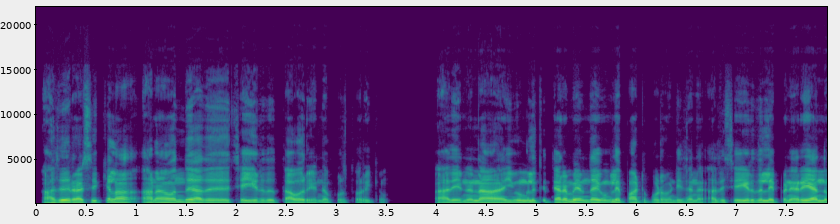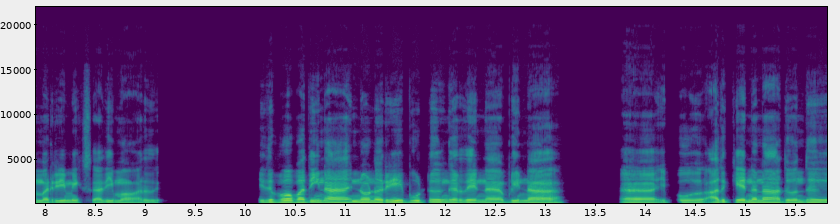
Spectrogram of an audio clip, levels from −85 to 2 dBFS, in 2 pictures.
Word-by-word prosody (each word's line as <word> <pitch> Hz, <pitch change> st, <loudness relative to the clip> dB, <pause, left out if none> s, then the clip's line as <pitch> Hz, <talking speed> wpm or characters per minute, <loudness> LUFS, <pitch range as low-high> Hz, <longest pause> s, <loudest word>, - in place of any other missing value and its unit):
அது 115 Hz, +6 st, +1 dB
ரசிக்கலாம். 170 Hz, +4 st, -1 dB, 0.2 s
ஆனா 155 Hz, -, 0 dB
வந்து, 150 Hz, +3 st, 0 dB
அது 135 Hz, 0 st, -1 dB, 0.3 s
செய்றது 140 Hz, +2 st, -2 dB
தவறு. 115 Hz, +3 st, -1 dB
என்னை 100 Hz, +1 st, -6 dB
பொறுத்த 95 Hz, -1 st, -14 dB
வரைக்கும். 95 Hz, 0 st, -12 dB, 0.5 s
அது 100 Hz, +2 st, 0 dB
என்னன்னா, 120 Hz, +3 st, +1 dB, 0.2 s
இவங்களுக்கு 125 Hz, 0 st, -2 dB
திறம 140 Hz, +4 st, +2 dB
இருந்தா, 145 Hz, +3 st, +1 dB
இவங்களே 145 Hz, +1 st, -1 dB
பாட்டு 130 Hz, -1 st, -3 dB
போட 120 Hz, -, -4 dB
வேண்டியது 110 Hz, -2 st, -7 dB
தான. 95 Hz, -1 st, -5 dB
அது 100 Hz, -, -5 dB
செய்றதில்ல. 125 Hz, 0 st, +1 dB
இப்ப 115 Hz, -, -6 dB
நிறைய 130 Hz, +3 st, +4 dB
அந்த 125 Hz, -1 st, 0 dB
மாரி 125 Hz, -2 st, -1 dB
ரீமிக்ஸ் 125 Hz, -2 st, -2 dB
அதிகமா 115 Hz, +1 st, -2 dB
வருது. 105 Hz, 0 st, -5 dB, 1.1 s
இது 150 Hz, +4 st, +1 dB
போக 190 Hz, -, +6 dB
பார்த்தீங்கன்னா, 175 Hz, +2 st, +3 dB, 0.2 s
இன்னொன்னு 170 Hz, +1 st, +3 dB
ரீபூட்ங்கிறது 160 Hz, -5 st, +1 dB
என்ன 135 Hz, 0 st, -2 dB
அப்டின்னா 120 Hz, +3 st, 0 dB, 1.0 s
அ -, -, +3 dB, 0.2 s
இப்போ 110 Hz, +4 st, -9 dB, 0.3 s
அதுக்கு 140 Hz, +3 st, -1 dB
என்னென்னா 175 Hz, +3 st, +2 dB
அது 140 Hz, -, -2 dB
வந்து 155 Hz, +2 st, -2 dB
135 Hz, 160 wpm, -22 LUFS, 120-155 Hz, 1.1 s, போக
